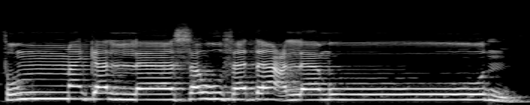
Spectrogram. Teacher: وقف کی صورت میں نون کو ساکن کریں گے، نون کو ساکن کریں گے اور مد بھی کریں گے مد عارض کی وجہ سے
